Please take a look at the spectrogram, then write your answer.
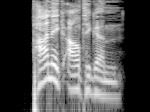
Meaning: strong dative masculine/neuter singular of panikartig
- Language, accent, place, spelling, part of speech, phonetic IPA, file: German, Germany, Berlin, panikartigem, adjective, [ˈpaːnɪkˌʔaːɐ̯tɪɡəm], De-panikartigem.ogg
